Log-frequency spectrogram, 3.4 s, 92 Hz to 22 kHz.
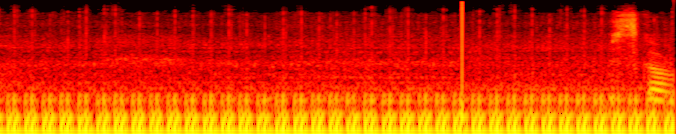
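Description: A Yamaha XSR700 café racer motorcycle idles and runs with a loud, steady, throbbing engine note close by. A sharp click lands near the end, followed by a brief higher whine.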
